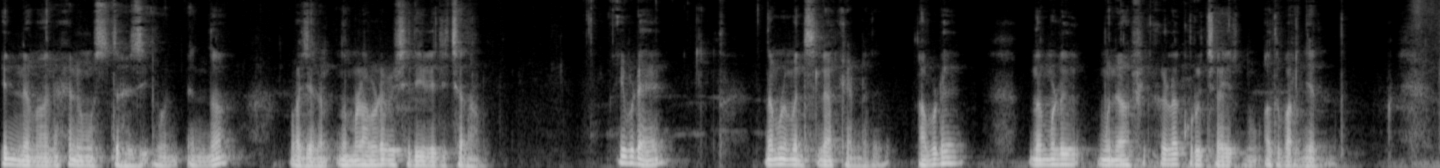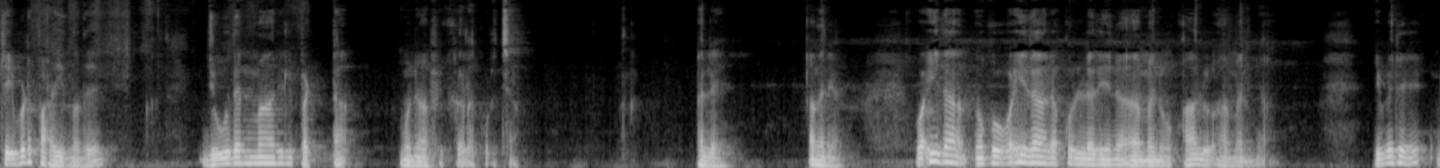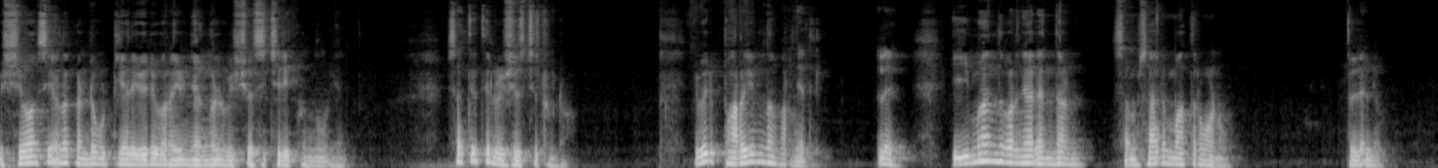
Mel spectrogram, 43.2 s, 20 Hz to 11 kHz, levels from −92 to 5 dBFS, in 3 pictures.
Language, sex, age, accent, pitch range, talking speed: Malayalam, male, 50-69, native, 80-115 Hz, 70 wpm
